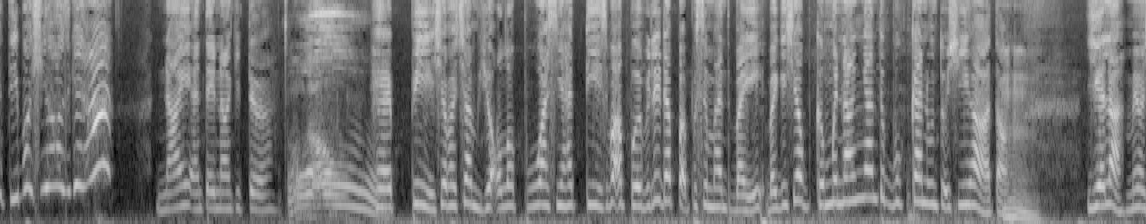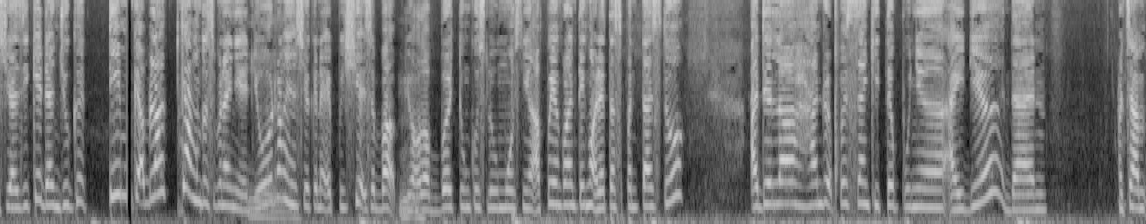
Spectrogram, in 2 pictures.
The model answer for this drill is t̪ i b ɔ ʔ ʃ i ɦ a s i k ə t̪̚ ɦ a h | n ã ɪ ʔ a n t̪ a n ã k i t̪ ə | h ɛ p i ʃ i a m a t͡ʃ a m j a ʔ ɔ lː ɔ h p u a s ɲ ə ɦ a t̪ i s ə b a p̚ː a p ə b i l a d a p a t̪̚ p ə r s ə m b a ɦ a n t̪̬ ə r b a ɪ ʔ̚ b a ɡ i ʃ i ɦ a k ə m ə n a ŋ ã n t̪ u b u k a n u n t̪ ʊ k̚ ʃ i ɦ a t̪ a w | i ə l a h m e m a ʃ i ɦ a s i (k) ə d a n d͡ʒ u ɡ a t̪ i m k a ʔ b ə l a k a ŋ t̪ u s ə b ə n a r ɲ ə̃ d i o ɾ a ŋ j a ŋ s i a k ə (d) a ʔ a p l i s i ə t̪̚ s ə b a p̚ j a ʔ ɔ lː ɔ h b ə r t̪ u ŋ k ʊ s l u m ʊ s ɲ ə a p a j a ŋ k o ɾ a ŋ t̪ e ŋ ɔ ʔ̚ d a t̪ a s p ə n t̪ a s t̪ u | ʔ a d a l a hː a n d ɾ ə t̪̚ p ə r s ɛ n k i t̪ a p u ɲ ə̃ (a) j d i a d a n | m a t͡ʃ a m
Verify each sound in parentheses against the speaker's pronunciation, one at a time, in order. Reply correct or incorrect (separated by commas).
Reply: correct, incorrect, correct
